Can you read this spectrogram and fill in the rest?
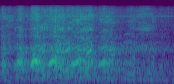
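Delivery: high breathy cackle of amusement; high mock laugh. God laughing at the pastor, high teasing cackle. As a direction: laugh like you know the secret. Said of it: "God's up there laughing".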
